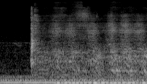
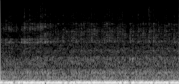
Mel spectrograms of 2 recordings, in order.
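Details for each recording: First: 1972 Datsun 240Z, L24 engine, long abandoned, spark plugs in: sluggish, labored starter churn with slow uneven turnover, run off a lawnmower battery with a very bad battery connection. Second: 1972 Datsun 240Z L24 inline-six revived: even, steady low rumble with no knocks, misses or ticks; running cleanly.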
